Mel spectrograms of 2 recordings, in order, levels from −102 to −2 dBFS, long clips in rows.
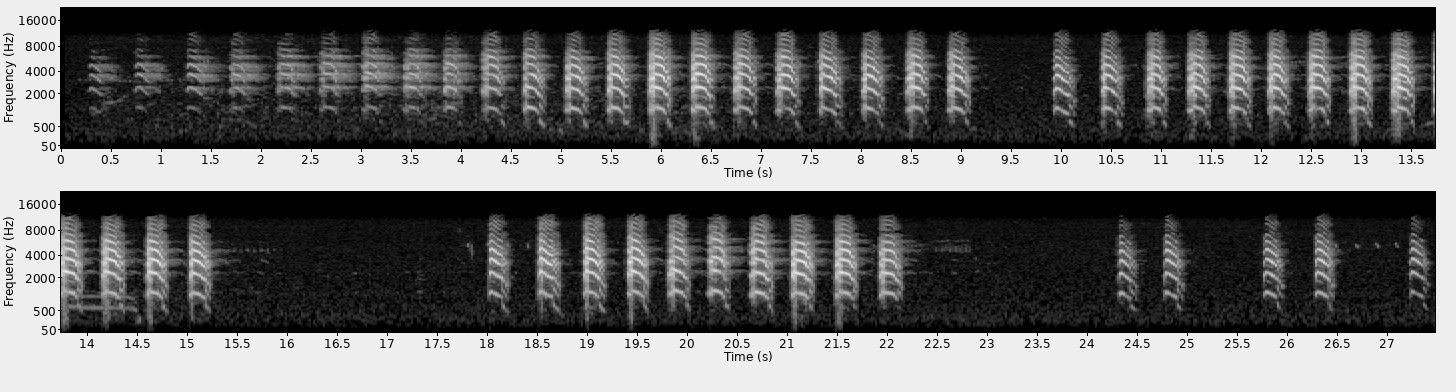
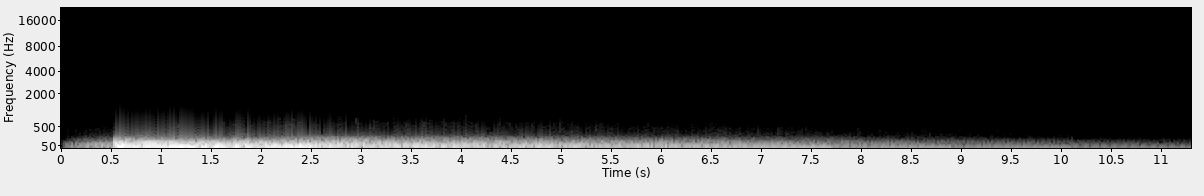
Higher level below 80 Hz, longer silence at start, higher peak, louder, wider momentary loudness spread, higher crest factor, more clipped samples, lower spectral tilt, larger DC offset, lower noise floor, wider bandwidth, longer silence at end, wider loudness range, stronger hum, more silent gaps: second, under -90 dBFS vs -18 dBFS; first, 0.75 s vs 0.35 s; about the same, -2 dBFS vs 0 dBFS; first, -15 LUFS vs -21 LUFS; second, 18 LU vs 24 LU; about the same, 18 dB vs 16 dB; neither; second, 8 dB/octave vs -26.5 dB/octave; neither; first, -75 dBFS vs -67 dBFS; first, 12.5 kHz vs 0.2 kHz; second, 0.1 s vs 3.6 s; second, 15 LU vs 24 LU; neither; neither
